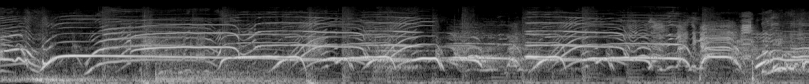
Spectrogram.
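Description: Several young women screaming and shrieking together in excitement, long high-pitched screams overlapping and rising and falling in pitch, with a brief dip near the end.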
